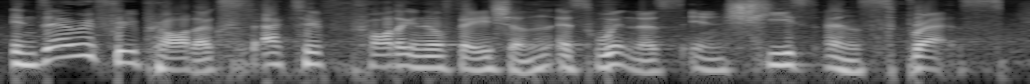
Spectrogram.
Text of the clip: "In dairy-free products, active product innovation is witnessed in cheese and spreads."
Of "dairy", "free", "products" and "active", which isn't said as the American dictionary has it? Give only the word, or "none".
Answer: none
